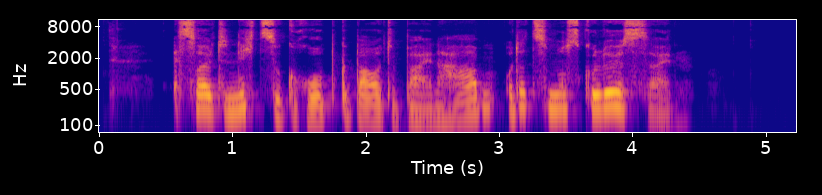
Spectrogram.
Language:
German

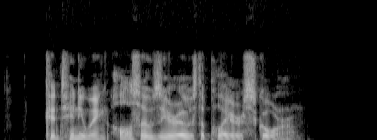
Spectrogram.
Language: English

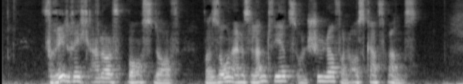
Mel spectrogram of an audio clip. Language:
German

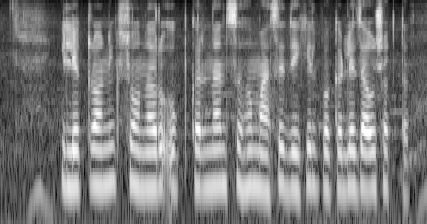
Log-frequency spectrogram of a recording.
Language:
Marathi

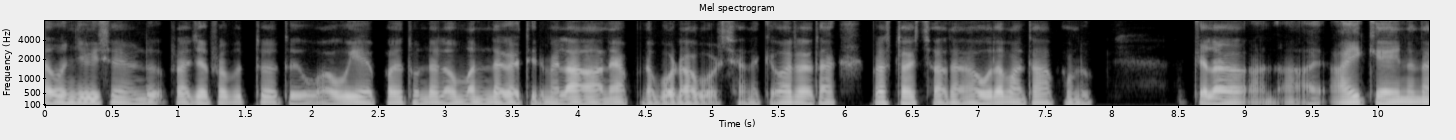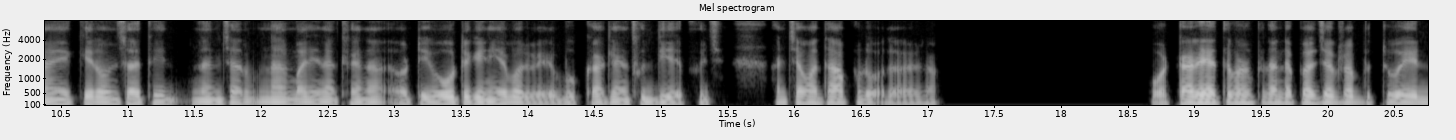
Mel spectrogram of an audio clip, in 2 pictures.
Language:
Tulu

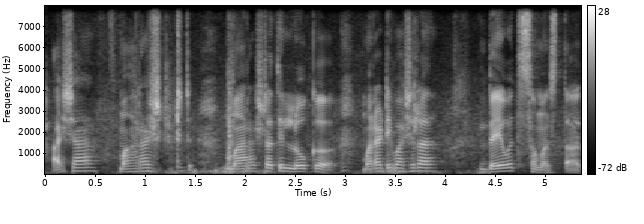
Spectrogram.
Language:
Marathi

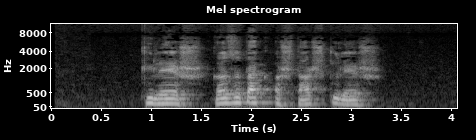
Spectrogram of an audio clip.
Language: Mari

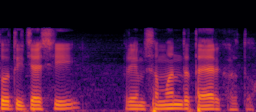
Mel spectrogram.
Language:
Marathi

